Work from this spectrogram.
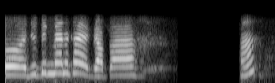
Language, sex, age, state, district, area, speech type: Santali, female, 18-30, West Bengal, Malda, rural, conversation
